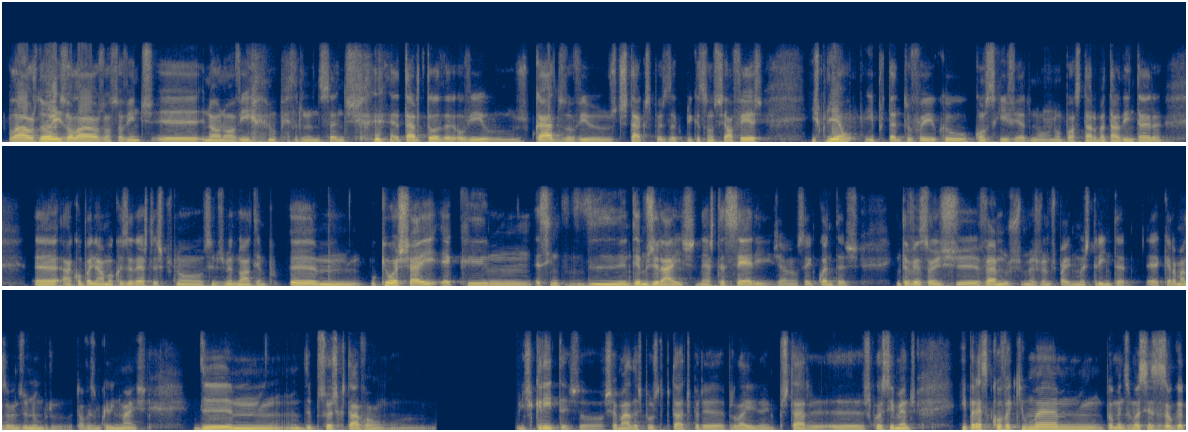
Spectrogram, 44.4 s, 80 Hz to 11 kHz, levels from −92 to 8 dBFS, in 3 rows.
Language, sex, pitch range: Portuguese, male, 115-140 Hz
